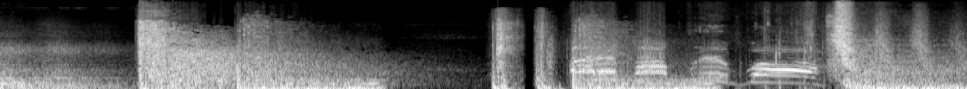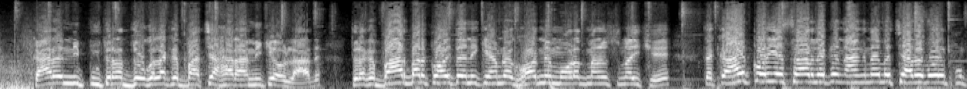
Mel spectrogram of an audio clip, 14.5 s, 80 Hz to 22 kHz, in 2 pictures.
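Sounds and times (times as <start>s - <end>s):
sharp bangs: 0.0s - 5.0s, 6.1s - 7.7s
gunshot fired into the air: 0.1s - 4.9s, 6.2s - 7.5s
speech: 7.5s - 14.4s.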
